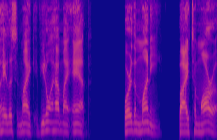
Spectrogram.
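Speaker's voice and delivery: normal talking voice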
